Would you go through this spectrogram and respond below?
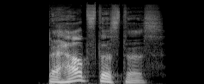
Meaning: strong/mixed nominative/accusative neuter singular superlative degree of beherzt
- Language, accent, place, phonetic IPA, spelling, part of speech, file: German, Germany, Berlin, [bəˈhɛʁt͡stəstəs], beherztestes, adjective, De-beherztestes.ogg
